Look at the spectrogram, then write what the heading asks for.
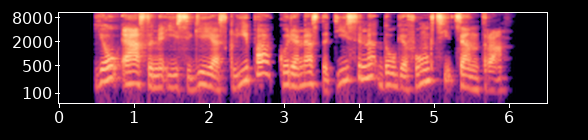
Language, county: Lithuanian, Alytus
